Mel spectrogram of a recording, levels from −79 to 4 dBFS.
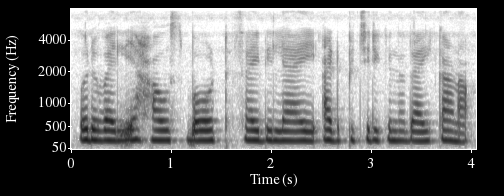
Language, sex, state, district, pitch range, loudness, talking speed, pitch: Malayalam, female, Kerala, Kollam, 205-220 Hz, -14 LUFS, 120 wpm, 210 Hz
